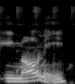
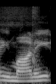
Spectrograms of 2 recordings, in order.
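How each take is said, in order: First: The middle vowel sounds like 'oh'. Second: The middle vowel sounds like 'ah'. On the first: The speaker calls it wrong. "that's what I, how I pronounce it" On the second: The speaker calls it right. "Okay, yeah, Imani"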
